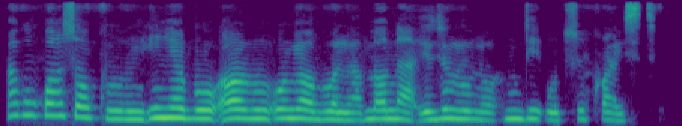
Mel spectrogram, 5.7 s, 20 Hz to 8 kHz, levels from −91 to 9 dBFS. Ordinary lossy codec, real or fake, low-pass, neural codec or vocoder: none; fake; 7.2 kHz; codec, 16 kHz, 2 kbps, FreqCodec, larger model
